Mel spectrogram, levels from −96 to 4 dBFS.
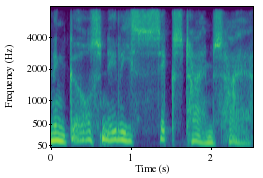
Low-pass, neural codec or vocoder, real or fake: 7.2 kHz; none; real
